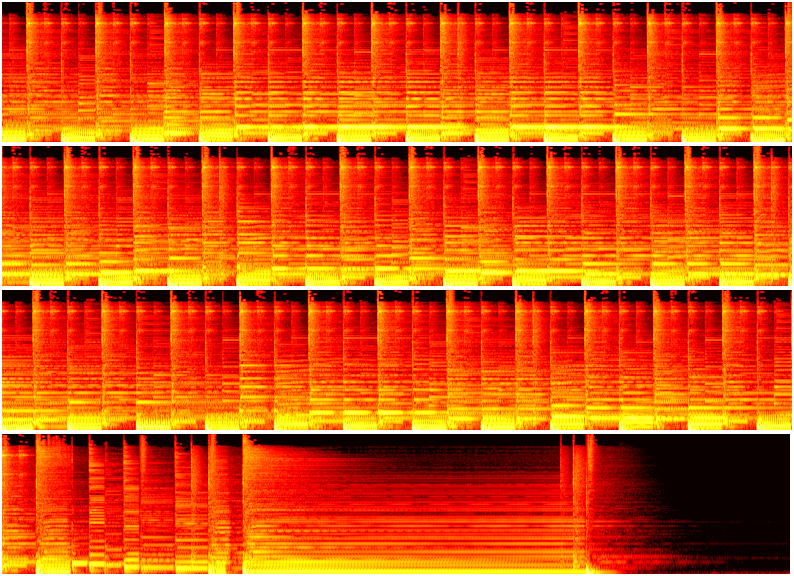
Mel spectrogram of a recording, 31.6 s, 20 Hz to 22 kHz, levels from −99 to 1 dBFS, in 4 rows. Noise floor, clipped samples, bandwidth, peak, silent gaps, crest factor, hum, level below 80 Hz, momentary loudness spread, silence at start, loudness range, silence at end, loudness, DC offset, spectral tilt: -79 dBFS; under 0.1%; over 20 kHz; 0 dBFS; none; 18 dB; none; -22 dBFS; 7 LU; 0 s; 5 LU; 1.8 s; -19 LUFS; under 0.1%; -5.5 dB/octave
